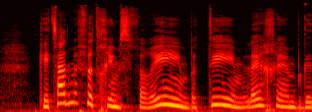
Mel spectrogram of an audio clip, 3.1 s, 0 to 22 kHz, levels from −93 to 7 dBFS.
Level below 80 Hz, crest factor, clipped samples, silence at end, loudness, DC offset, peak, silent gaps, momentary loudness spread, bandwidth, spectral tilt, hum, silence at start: -58 dBFS; 14 dB; under 0.1%; 0 s; -36 LUFS; under 0.1%; -22 dBFS; none; 6 LU; 18 kHz; -5 dB/octave; none; 0.4 s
